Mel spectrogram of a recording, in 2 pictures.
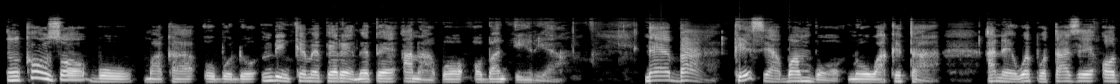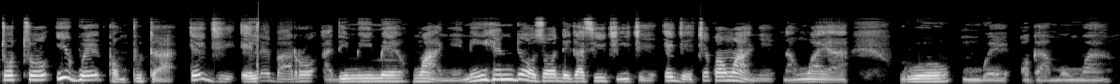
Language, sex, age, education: Igbo, male, 30-45, tertiary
